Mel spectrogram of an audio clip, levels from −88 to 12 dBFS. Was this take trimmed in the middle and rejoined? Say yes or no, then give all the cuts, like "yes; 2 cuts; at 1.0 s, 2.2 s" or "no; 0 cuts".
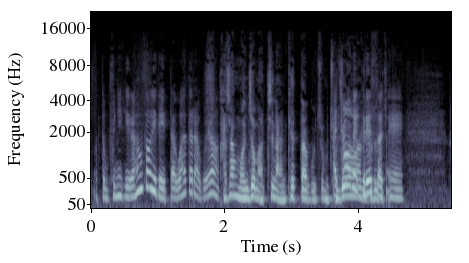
yes; 2 cuts; at 1.9 s, 4.4 s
